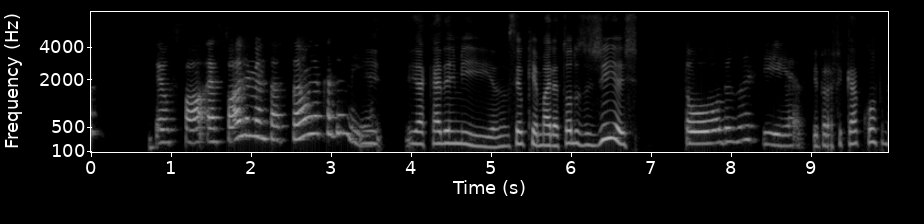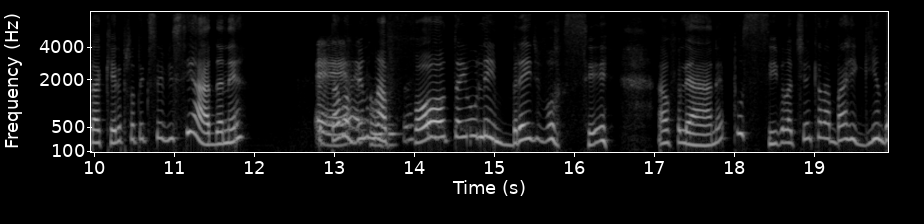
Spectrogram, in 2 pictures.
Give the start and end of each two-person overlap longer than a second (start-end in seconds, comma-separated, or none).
12.8-14.5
